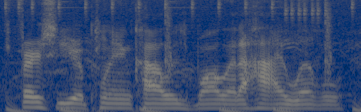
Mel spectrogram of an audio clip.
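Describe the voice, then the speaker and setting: Music plays in the background as a man speaks at a fairly slow pace. His tone is animated, and his pitch is medium. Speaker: gaming YouTuber. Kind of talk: gameplay commentary. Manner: stuttering.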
